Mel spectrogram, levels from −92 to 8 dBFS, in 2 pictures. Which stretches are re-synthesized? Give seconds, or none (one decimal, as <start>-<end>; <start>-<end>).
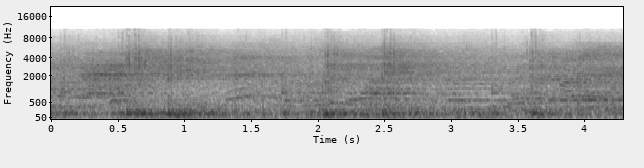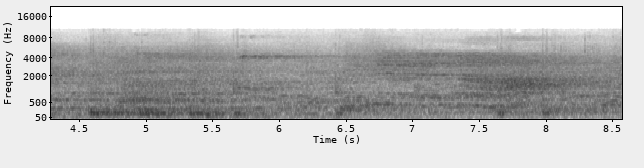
none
